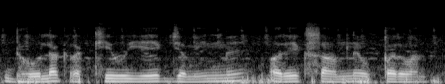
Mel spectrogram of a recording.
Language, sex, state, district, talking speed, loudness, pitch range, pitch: Hindi, male, Uttar Pradesh, Lucknow, 160 wpm, -16 LUFS, 125-140 Hz, 130 Hz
